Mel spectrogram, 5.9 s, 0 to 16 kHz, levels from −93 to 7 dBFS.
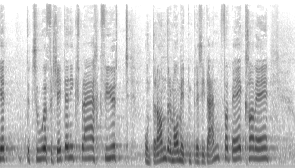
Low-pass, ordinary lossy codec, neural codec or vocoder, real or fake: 14.4 kHz; MP3, 64 kbps; none; real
